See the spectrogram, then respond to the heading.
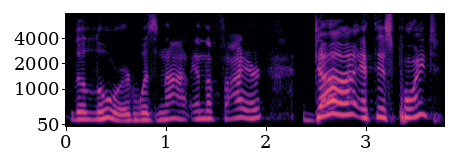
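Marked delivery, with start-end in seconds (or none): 0.0-2.0 slow, dropping the voice; a quiet, slow contrast to the boom; softer and lower. Acted. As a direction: bring it down to a soft, slow line. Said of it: "But it says".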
